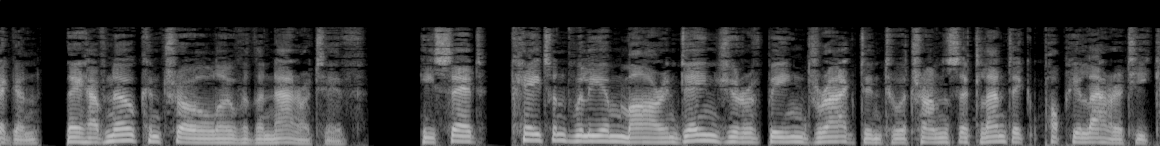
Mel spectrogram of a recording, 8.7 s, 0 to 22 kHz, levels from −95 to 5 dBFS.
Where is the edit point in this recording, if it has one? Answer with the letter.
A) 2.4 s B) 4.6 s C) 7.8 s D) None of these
D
